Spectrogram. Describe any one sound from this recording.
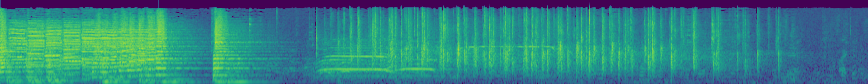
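A brass band plays a lively tune.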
